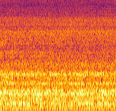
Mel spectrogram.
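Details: LG clothes dryer that was not heating, after replacing open high-limit switch; steady even whoosh of drum and blower, no knocks, squeals or scraping; running normally.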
